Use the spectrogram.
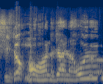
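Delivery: put-on upset voice. Retelling how a friend kept getting upset when teased about a girlfriend: imitating someone getting upset. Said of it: "he kept getting upset".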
